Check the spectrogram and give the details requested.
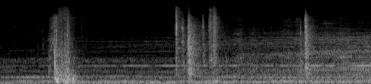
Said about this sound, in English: The door slides open to reveal Saturday inside the wall.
